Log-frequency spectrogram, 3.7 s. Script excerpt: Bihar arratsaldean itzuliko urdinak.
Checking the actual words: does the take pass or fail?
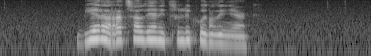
pass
